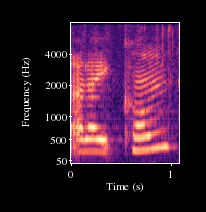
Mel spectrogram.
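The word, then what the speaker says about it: عليكم: On alaykum. That's oh, I was just something else. Alaykum. Okay, so alaykum rhymes with huwa.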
